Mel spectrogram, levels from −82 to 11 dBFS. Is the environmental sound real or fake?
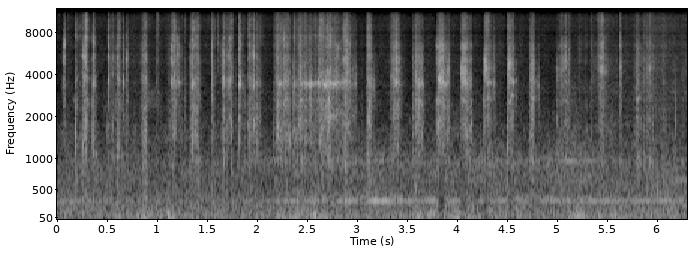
fake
